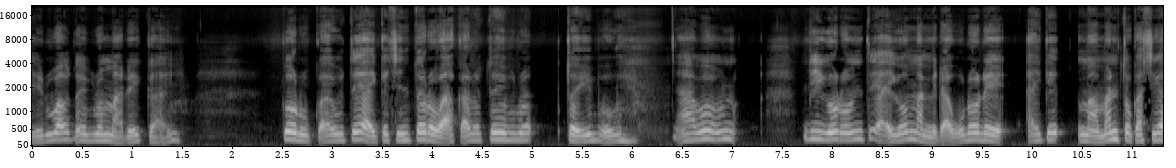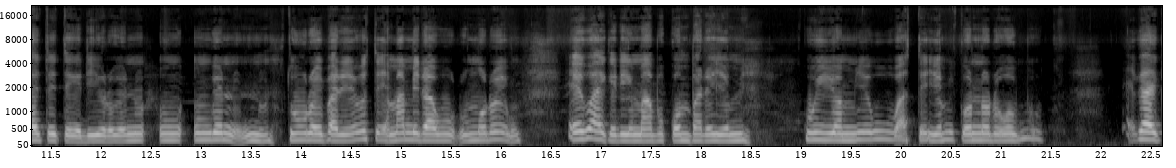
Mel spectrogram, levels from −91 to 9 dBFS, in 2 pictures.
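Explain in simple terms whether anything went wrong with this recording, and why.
Nothing went wrong here; the speech has no audible fault anywhere in the recording.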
